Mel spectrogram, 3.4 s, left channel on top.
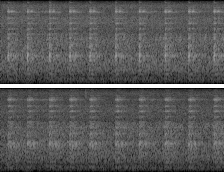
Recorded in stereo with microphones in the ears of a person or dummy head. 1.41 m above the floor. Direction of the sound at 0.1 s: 40° left (ahead or behind).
